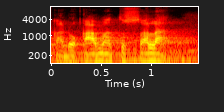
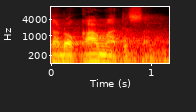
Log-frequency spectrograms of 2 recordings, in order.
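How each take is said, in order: First: An 'u' vowel links the two words. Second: An 'i' vowel links the two words. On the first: The speaker calls it wrong. "bukan kado kamatus salatu" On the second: The speaker calls it right. "tapi kado kamatis salat"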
